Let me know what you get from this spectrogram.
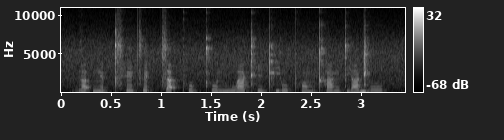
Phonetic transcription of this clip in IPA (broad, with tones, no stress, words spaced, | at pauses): ɡa˨ʔŋẽ˨p̚t͡sʰẽ˦t͡sẽ˦t̚ t͡sa˦ʔpʰu˨p̚ t̪ʰu˨˩nŋwa˧kʰi˧kʰju˥˧ pʰɔ̃˧mkʰa˧ŋt̪ja˧ɡju˧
